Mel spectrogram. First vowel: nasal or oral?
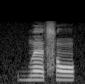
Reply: nasal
